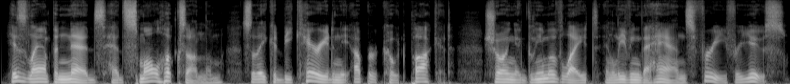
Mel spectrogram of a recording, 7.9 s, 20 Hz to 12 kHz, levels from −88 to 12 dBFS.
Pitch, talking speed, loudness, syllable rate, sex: 110 Hz, 235 wpm, -19 LUFS, 5.1 syllables/s, male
